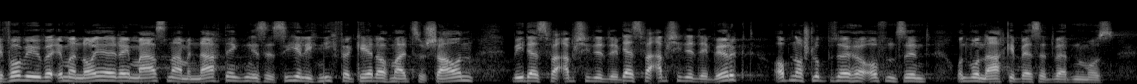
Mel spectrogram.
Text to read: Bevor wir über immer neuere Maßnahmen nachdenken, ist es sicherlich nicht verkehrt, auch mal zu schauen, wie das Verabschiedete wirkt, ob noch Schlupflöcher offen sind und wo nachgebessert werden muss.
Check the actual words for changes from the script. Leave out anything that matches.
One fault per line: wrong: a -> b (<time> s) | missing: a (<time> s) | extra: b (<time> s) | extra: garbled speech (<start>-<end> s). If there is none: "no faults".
extra: das Verabschiedete (6.2 s)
